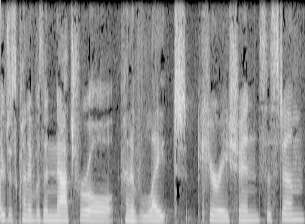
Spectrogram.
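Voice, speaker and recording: Speaking at a very slow pace with a Californian accent, the woman keeps a medium pitch and a monotone, flat intonation. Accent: Californian American English. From Los Angeles, US. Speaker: comedian. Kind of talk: casual chat.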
